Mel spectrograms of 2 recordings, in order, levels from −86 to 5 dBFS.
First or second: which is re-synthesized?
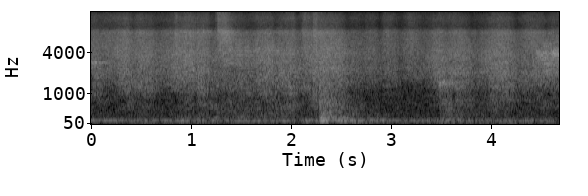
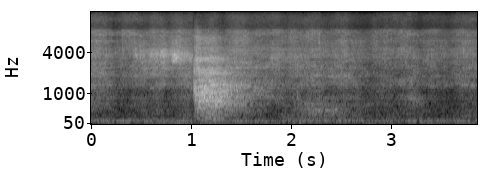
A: second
